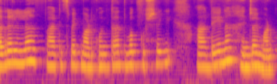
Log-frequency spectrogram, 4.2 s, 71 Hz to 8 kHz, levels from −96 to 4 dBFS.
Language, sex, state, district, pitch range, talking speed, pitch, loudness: Kannada, female, Karnataka, Shimoga, 195-230 Hz, 170 wpm, 210 Hz, -18 LUFS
